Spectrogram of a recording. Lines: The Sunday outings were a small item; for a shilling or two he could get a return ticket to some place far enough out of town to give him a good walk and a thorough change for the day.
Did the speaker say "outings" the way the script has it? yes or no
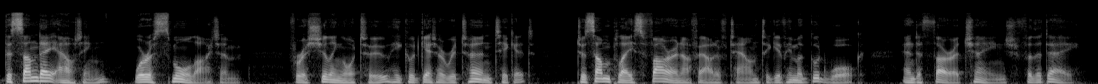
no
